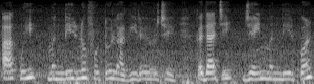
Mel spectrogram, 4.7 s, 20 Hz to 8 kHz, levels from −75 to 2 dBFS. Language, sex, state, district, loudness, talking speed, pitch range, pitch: Gujarati, female, Gujarat, Gandhinagar, -18 LUFS, 140 wpm, 210-235 Hz, 220 Hz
